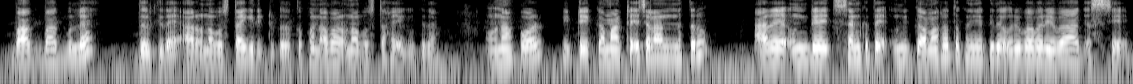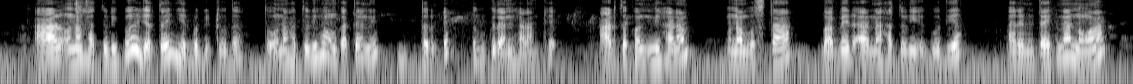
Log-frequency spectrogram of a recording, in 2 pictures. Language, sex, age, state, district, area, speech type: Santali, female, 45-60, West Bengal, Birbhum, rural, spontaneous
